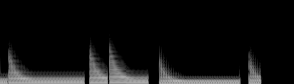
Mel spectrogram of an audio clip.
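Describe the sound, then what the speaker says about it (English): Arturia Mini Moog emulation playing a bass synth alone: four or five sustained, buzzy low notes with sharp attacks and brief gaps between them, clean and close. "I'm going to be using this Mini Moog by Arturia, which is a nice emulation of the original synth"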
